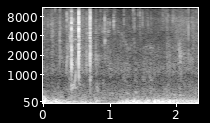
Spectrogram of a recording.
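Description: Hooked black bass splashing at the surface beside the boat: a few short, sharp splashes about half a second in, over a low rumble.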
